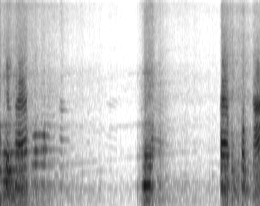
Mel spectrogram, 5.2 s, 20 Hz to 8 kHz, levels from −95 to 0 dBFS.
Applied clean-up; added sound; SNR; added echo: neural mask model RNNoise.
